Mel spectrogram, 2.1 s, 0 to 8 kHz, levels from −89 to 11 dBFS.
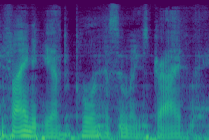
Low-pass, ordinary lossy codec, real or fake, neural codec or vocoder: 7.2 kHz; MP3, 48 kbps; fake; codec, 24 kHz, 1 kbps, SNAC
